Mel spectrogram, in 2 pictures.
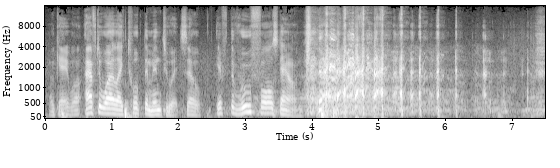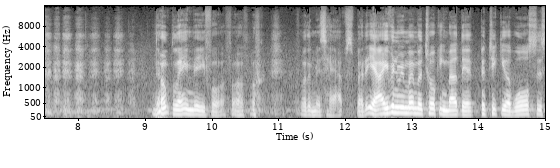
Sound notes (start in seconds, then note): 3.8 laughs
